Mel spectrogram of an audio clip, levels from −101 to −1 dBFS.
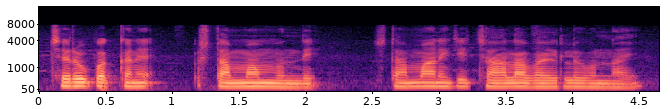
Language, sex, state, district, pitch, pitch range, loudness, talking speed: Telugu, male, Telangana, Mahabubabad, 125 Hz, 115-125 Hz, -19 LUFS, 105 wpm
